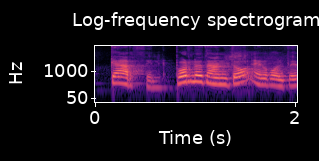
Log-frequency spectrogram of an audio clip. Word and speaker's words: cárcel: Al hacer el golpe de voz no decimos carcel, decimos cárcel.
